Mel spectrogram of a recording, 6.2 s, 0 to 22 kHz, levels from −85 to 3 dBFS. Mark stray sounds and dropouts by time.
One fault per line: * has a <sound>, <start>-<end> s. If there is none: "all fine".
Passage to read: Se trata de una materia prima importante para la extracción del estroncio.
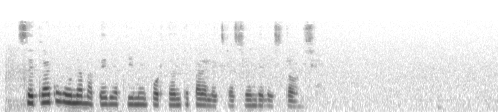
all fine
